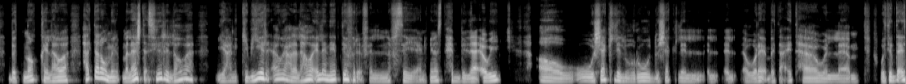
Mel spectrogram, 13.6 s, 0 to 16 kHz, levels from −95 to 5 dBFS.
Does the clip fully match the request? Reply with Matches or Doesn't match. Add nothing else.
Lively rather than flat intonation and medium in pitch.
Doesn't match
